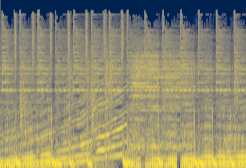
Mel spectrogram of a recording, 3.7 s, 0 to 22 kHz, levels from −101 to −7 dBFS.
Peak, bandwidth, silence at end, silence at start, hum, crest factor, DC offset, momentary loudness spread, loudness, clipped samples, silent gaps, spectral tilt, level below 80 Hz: -2 dBFS; 17.5 kHz; 0 s; 0 s; none; 12 dB; under 0.1%; 1 LU; -14 LUFS; under 0.1%; none; -4 dB/octave; -18 dBFS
